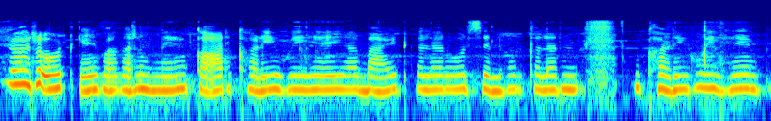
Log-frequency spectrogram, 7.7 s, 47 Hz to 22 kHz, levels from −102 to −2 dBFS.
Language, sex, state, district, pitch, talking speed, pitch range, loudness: Hindi, female, Maharashtra, Aurangabad, 235 Hz, 140 wpm, 230-245 Hz, -33 LUFS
